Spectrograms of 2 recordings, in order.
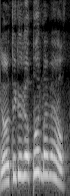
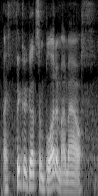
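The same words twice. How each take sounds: First: Much higher, panicked and rushed, imitating a scared man; freaking out. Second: Said in the usual way. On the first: Survivor panics after a zombie fight, high rushed freak-out. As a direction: squeal it out fast like you just realised you're infected. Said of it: "And he starts freaking out". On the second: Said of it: "he's like".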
